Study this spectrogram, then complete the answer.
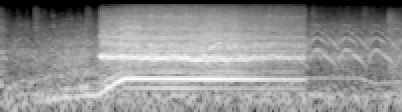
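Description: Car tyres screech loudly on pavement.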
